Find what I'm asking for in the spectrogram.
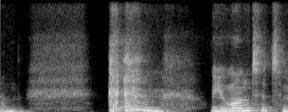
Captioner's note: coughs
